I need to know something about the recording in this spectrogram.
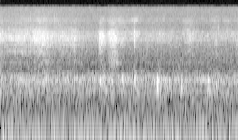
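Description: Dry-erase marker writing on a whiteboard: faint, short scratchy strokes in a small room.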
